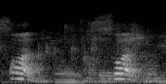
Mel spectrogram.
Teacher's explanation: Artinya agak tinggi sedikit dibanding dengan sin Dan zai ada tinggi sedikit. Jadi makhrajnya agak dilipat lidahnya sedikit ke atas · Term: sifatul isti'la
